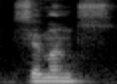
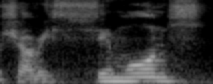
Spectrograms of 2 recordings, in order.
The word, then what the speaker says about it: Xavi Simons: Good save, a decent save by Nita from Simmons or Xavi Simons, as is pronounced, and should be Boboons.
